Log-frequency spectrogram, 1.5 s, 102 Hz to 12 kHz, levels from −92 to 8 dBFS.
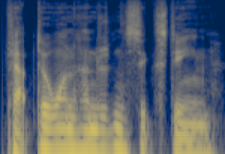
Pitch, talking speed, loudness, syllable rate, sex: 100 Hz, 160 wpm, -19 LUFS, 5.8 syllables/s, male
